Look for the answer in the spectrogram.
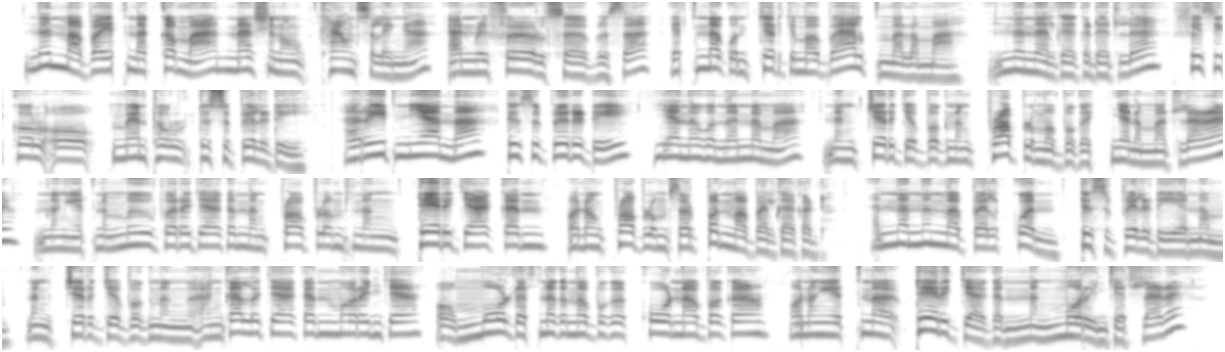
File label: arrernte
